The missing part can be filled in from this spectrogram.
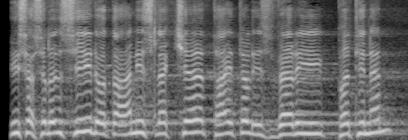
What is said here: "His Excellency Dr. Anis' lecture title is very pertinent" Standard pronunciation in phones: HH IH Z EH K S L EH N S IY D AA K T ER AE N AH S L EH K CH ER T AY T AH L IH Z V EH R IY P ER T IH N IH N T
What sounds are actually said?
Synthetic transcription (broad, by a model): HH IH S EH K S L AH N S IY D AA T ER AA N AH S L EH K CH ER T AY T AH L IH S V EH R IY P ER T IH N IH N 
